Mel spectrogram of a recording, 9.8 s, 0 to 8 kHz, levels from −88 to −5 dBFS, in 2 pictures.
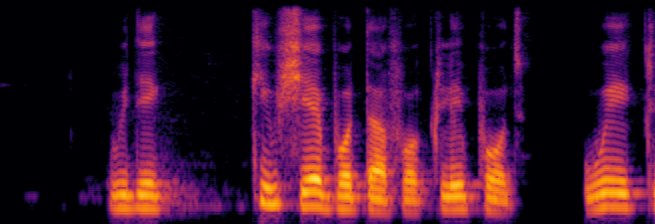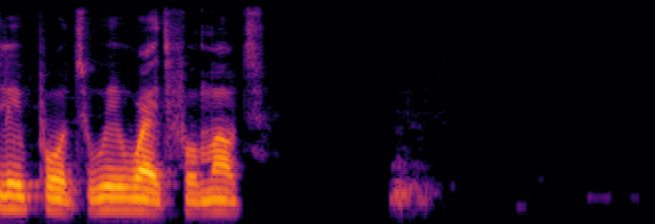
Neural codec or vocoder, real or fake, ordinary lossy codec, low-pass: none; real; none; 7.2 kHz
